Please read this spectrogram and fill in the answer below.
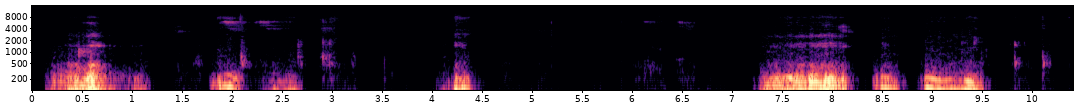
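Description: Low, rough grunting breath noises in bursts with pauses between, sounding like snoring during sleep.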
